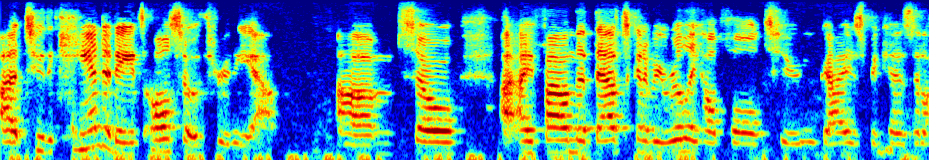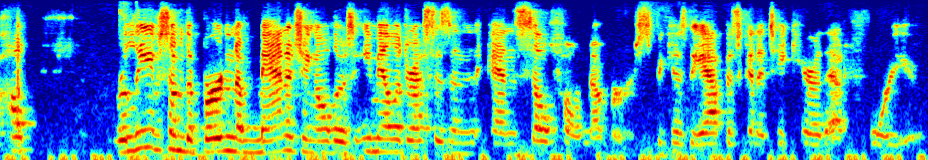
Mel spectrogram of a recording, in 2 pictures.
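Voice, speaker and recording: A woman who works as a parish youth minister, explaining an app she built in a chatty webinar presentation with many pauses to say um. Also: medium pitch, fairly even intonation, sharp tone, slightly rough, rough recording.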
